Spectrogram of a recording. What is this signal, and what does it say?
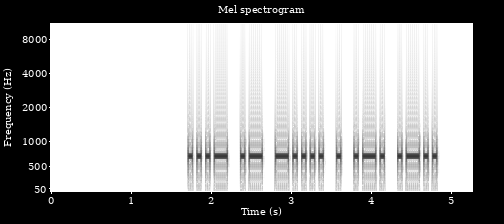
Morse code, heard as a keyed tone, about 22 wpm, 700 Hz. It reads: VA6ERL
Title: DXCC-100 Call Signs - 6 Characters - Repeated 2x - 22wpm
